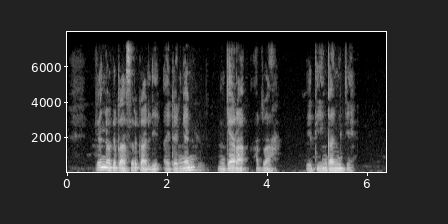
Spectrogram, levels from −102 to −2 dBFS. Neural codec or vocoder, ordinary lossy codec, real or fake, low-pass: none; none; real; 7.2 kHz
